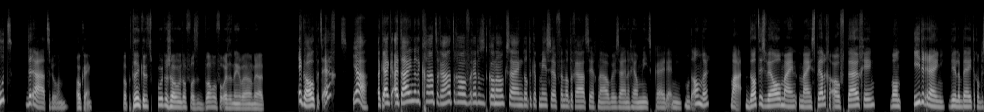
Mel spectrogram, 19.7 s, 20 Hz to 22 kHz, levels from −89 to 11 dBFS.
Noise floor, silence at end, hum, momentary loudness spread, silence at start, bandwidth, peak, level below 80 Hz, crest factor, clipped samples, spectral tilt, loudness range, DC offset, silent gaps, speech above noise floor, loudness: under -90 dBFS; 0 s; none; 12 LU; 0 s; 15.5 kHz; -10 dBFS; -72 dBFS; 20 dB; under 0.1%; -6 dB/octave; 7 LU; under 0.1%; none; over 61 dB; -30 LUFS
